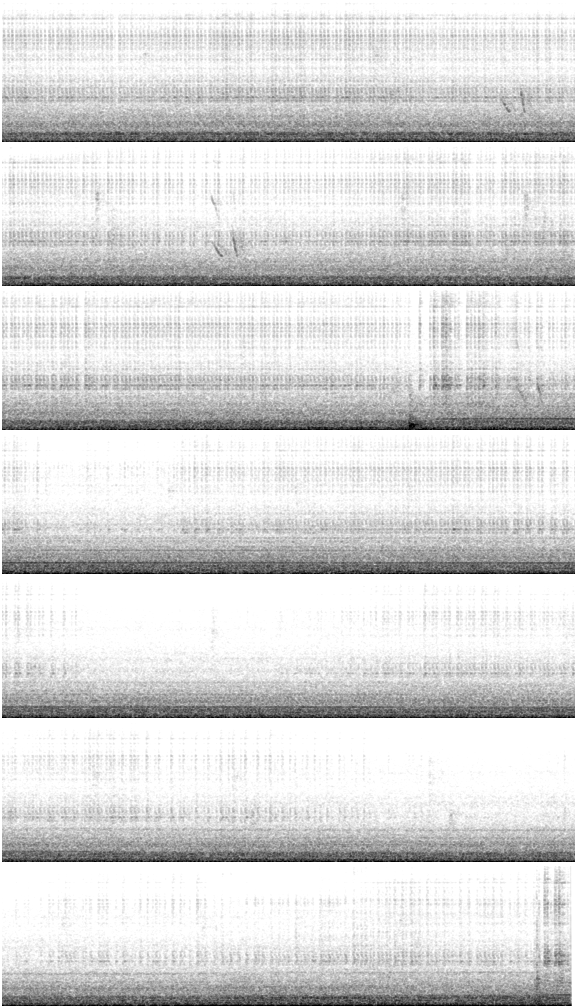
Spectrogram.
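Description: Truck engine running steadily, driving the hydraulics of an Amco Veba knuckle-boom crane as the boom is worked by remote control. A thin high whine comes in about twelve seconds in and fades out some nine seconds later.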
